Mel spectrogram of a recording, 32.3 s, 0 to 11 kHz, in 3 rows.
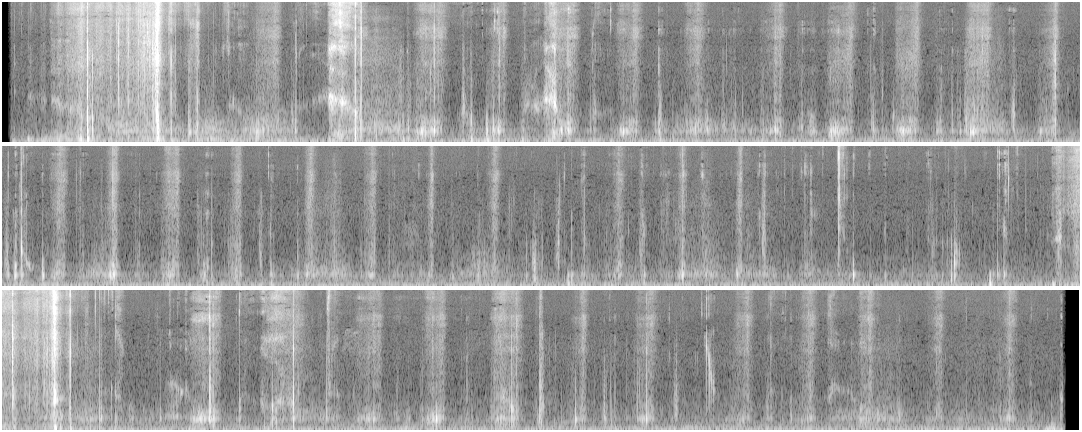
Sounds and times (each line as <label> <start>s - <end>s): apple being bitten and chewed 0.1s - 32.2s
